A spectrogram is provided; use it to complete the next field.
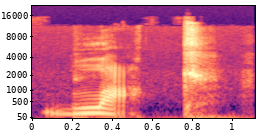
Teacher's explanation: Block, block. Dengan bunyi yang memantul ya di huruf K-nya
